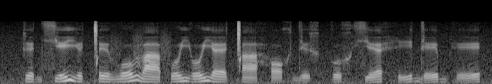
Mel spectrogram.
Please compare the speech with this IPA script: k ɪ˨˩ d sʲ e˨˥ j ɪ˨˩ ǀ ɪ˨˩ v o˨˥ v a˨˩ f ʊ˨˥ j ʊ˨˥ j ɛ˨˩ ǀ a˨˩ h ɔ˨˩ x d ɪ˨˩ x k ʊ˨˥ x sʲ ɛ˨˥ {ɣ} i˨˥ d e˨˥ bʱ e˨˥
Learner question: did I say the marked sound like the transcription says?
no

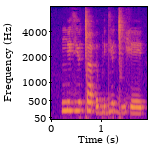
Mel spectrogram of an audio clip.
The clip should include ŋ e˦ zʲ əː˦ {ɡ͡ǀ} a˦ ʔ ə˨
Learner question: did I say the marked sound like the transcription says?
no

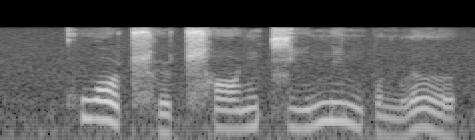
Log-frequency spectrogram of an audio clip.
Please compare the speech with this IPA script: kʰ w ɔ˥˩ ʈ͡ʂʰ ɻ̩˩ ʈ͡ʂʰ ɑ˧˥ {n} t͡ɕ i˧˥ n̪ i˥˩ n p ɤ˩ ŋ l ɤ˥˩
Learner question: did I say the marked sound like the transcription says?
no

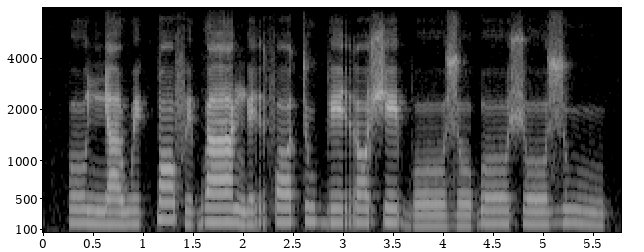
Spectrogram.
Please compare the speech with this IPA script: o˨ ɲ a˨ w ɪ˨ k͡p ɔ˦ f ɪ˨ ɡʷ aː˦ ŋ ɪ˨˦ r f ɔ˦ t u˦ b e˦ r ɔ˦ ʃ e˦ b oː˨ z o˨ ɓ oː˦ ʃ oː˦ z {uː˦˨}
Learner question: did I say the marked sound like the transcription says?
yes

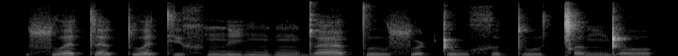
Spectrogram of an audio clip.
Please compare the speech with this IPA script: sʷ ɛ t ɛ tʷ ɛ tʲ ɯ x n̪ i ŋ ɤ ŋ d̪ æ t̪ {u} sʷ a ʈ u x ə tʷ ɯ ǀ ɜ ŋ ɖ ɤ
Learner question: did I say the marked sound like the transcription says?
no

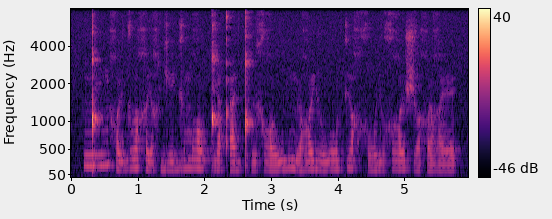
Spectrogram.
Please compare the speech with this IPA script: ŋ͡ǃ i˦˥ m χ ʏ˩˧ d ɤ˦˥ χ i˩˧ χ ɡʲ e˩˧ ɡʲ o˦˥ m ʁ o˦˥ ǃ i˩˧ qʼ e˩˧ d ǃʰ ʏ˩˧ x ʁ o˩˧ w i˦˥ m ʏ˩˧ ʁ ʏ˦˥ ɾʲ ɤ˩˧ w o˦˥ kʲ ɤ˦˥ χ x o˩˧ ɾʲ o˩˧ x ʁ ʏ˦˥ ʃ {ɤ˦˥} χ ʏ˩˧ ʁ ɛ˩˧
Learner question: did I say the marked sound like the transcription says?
no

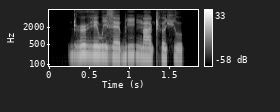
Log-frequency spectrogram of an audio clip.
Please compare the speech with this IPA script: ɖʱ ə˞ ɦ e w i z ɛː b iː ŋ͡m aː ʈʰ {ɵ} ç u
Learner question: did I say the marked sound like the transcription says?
yes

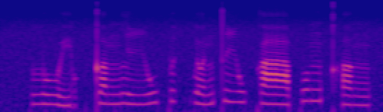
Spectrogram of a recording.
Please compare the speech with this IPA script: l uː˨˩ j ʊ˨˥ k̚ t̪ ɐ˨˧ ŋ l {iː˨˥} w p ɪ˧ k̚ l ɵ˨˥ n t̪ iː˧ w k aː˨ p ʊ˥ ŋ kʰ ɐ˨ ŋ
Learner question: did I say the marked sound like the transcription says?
yes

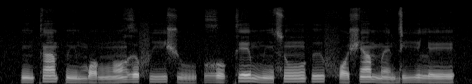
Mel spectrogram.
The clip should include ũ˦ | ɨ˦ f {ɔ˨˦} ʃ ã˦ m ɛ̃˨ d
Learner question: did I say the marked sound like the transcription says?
no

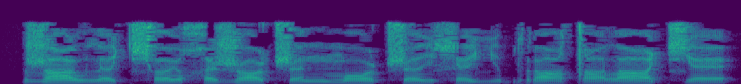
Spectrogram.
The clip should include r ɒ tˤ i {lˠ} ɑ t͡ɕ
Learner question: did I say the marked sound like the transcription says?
yes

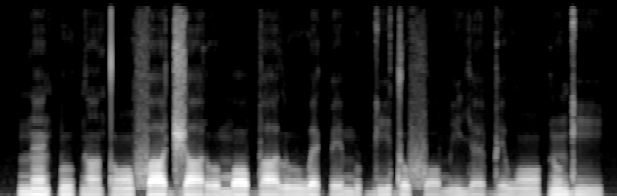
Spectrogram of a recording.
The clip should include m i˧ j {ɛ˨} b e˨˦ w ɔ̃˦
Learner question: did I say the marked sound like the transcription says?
yes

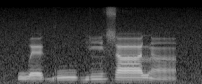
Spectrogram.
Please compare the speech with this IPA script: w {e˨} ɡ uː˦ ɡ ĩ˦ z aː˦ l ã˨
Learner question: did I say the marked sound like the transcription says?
no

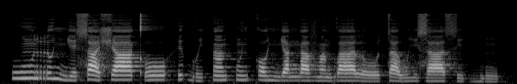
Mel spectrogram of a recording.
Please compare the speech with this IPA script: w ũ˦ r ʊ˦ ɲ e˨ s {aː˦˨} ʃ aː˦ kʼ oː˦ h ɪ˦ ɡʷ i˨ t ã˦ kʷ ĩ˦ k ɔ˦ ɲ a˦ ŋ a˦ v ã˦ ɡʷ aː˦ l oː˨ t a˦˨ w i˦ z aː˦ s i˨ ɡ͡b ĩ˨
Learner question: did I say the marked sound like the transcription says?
no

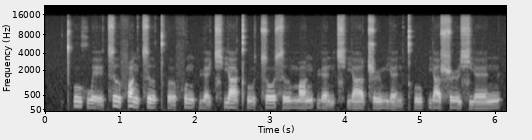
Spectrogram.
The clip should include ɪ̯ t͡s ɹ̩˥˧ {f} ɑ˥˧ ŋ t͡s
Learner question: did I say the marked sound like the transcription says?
yes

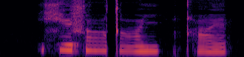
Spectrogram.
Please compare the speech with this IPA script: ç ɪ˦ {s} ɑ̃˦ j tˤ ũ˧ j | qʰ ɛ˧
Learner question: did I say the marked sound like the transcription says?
yes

